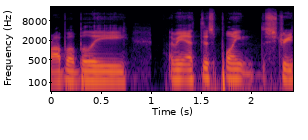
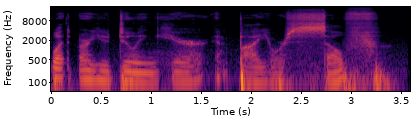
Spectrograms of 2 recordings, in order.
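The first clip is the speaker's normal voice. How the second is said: slow woman's voice; 6 dB quieter than usual. Game master voices a voice the player hears in their head: female voice. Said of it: "It's a female voice goes".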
